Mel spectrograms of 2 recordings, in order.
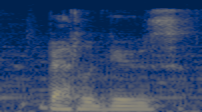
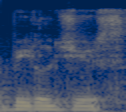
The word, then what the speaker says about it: Betelgeuse: was the uh was the star betelgeuse or beetlejuice depending on how weight you want to pronounce it um al attack alan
